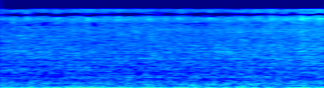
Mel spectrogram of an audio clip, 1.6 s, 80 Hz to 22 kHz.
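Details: BMW M3 4.0L V8 after a no-start fix, with the starter trigger connector epoxied on: quiet, steady low hum with no misses or knocks; the engine idles smoothly.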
